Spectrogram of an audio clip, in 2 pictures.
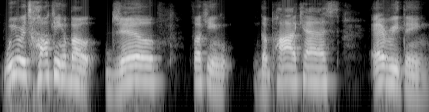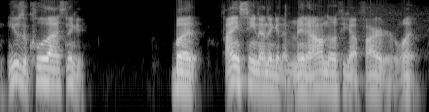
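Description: A man's voice: medium pitch, lively intonation, normal speed, a bit bright. A man of about twenty, congested, rambling in a slangy, profane solo podcast monologue. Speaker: podcast host.

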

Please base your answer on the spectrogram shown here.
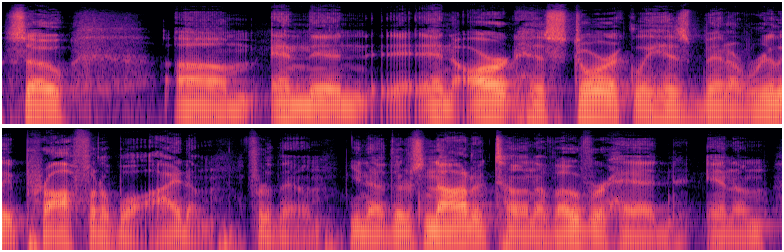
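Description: A man in his forties with a hoarse voice from a cold, hosting a casual podcast chat and rambling with many fillers. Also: sits low, normal speed. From Illinois. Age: 40s. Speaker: podcast host, wildlife artist.

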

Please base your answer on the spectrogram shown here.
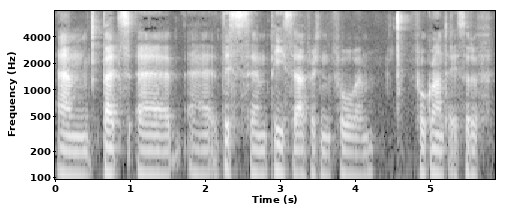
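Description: Man from Germany, somewhat low voice, halting interview answers, steady reading. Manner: hesitant, many ums and restarts when speaking freely. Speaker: guest writer. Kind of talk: interview answers and reading from his own piece.

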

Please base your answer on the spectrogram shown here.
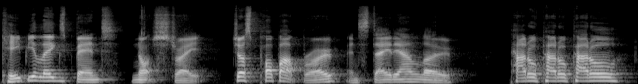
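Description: A man's voice: mid-range voice, very animated, slow, bright, forceful tone. An Australian man who hosts a podcast, talking casually and reading a children's storybook in a playful, encouraging way. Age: adult. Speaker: podcast host.

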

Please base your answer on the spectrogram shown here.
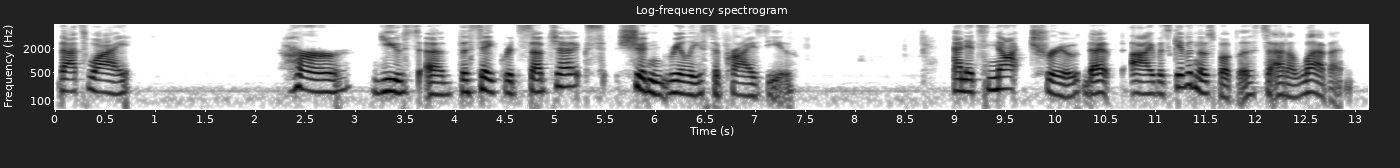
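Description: A young adult woman whose first language is Pennsylvania Dutch, giving candid personal testimony as an interview guest in a measured, quietly emphatic way. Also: deep voice, dry recording.

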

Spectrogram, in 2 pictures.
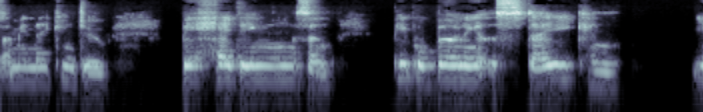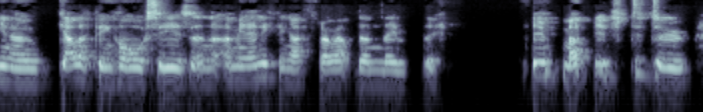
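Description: Older lady in her 60s chatting in an interview, bit husky, thinks things through as she explains. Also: mid-range voice, low-quality recording. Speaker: interview guest, audio drama writer. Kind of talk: reflective conversational interview.

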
